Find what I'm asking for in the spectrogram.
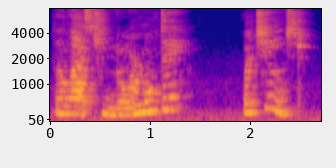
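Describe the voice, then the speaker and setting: An actress playing an inquisitive, literal-minded coworker who asks precise questions. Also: female voice, medium pitch, very animated, slow, a crowd in the background. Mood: curious. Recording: echoey room.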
